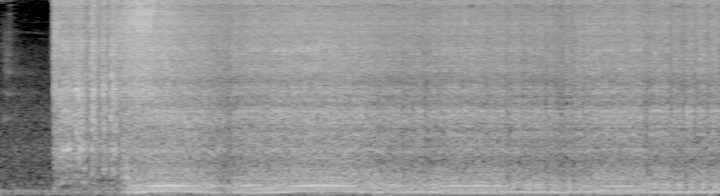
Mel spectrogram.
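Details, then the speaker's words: Petrol engine starts, flares, then settles into an uneven, lumpy idle; spraying brake cleaner around the intake smooths the idle, confirming a vacuum leak. "So, you can see it's running like kind of like cracked. What you're going to do is get you some little brake clean and you're just going to spray it around and see if it smooths out on you."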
